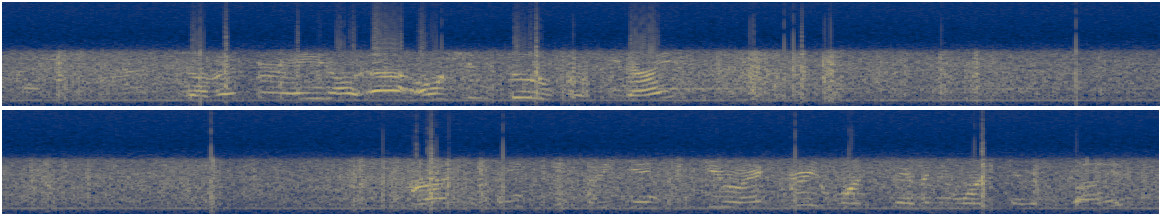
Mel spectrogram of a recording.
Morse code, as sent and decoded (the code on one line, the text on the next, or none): none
